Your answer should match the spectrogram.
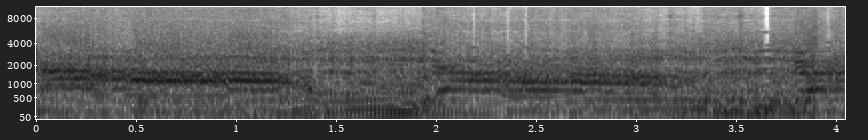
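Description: Death metal band playing live: distorted electric guitars, bass and drums, loud throughout. A high note slides down in pitch three times, about two seconds apart.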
